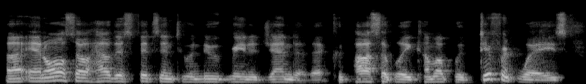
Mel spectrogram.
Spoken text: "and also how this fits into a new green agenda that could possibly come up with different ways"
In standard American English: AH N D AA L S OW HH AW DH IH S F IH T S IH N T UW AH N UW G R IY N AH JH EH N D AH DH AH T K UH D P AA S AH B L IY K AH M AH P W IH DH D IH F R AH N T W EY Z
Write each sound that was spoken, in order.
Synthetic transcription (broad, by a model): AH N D AA L S OW HH AW DH IH S F IH T S IH N T UW AH N UW G R IY N AH JH EH N D AH DH AH T K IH D P AA S AH B L IY K AH M AH P W IH DH D IH F R AH N T W EY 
